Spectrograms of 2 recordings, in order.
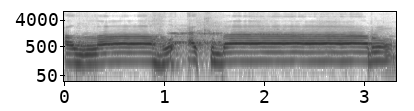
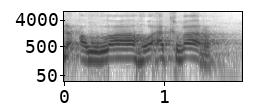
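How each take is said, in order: First: The ba syllable is drawn out long. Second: It is said with no added or lengthened sound.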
